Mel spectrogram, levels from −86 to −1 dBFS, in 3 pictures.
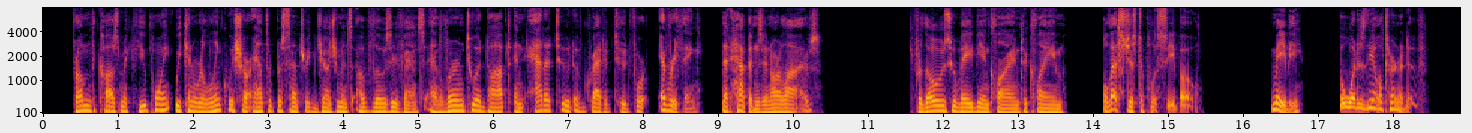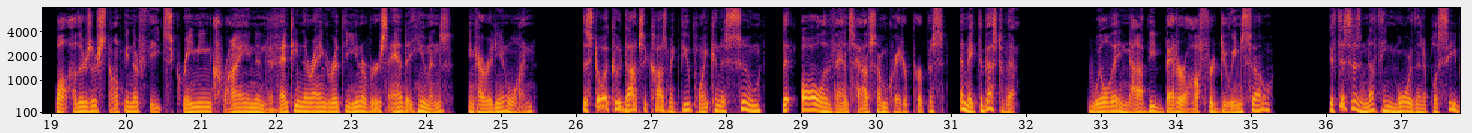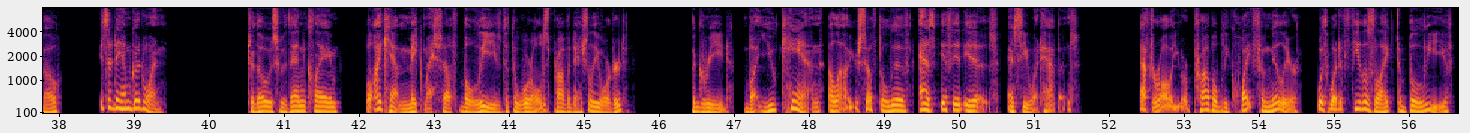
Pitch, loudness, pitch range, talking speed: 125 Hz, -19 LUFS, 115-145 Hz, 170 wpm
